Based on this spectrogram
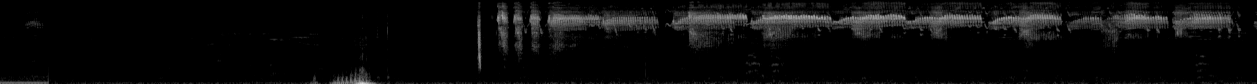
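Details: Cuckoo in the nest gives a run of high, sizzling bursts after a few seconds of near silence and a brief low thump, then keeps up regular hissy pulses.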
